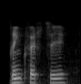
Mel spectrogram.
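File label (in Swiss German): "trinkfescht sin", alsace Haut-Rhin; vin; qui tient bien l’alcool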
